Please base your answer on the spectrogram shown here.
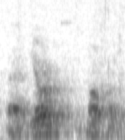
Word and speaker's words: Georg Northoff: And I am extremely honored to have as a speaker at our seminar today Professor Georg Northoff, or Georg Northoff, which will be a proper German pronunciation of his name, because Georg is originally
